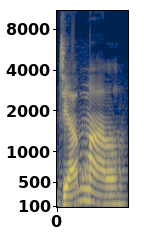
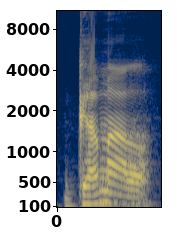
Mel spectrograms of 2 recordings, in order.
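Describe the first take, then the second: First: The name begins with a J sound. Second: The name begins with a G sound.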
